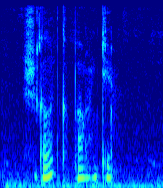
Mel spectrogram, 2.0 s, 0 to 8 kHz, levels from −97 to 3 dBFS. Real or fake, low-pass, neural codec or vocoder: real; 7.2 kHz; none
